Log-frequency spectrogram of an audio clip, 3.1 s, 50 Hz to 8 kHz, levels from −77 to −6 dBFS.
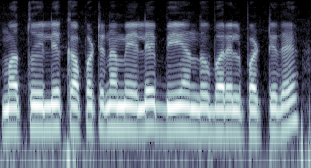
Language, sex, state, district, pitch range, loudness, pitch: Kannada, male, Karnataka, Bidar, 150-165 Hz, -14 LUFS, 160 Hz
